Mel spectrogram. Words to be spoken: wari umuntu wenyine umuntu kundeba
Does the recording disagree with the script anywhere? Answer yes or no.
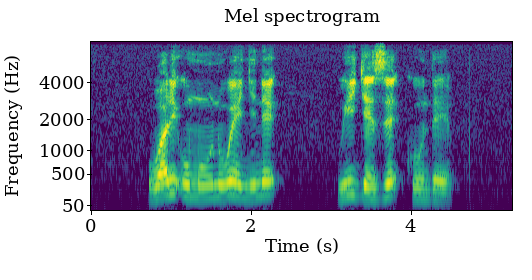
yes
